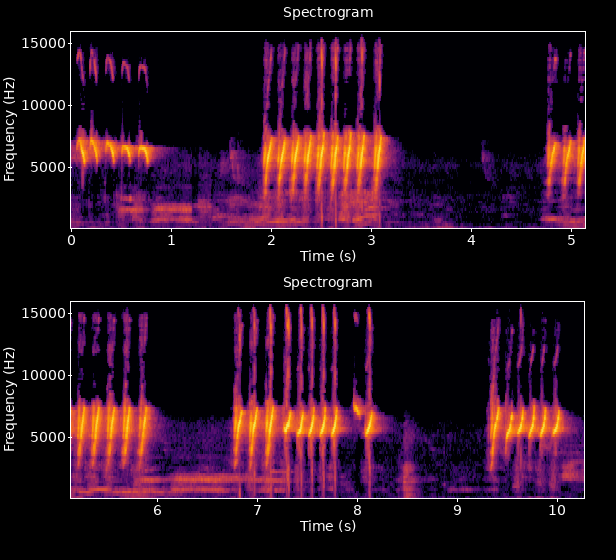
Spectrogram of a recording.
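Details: Five-colour sunbird from southern Vietnam, its song played to lure birds into glue traps: bursts of rapid, high, sharp chip notes in quick trills, separated by pauses, with faint softer notes in between.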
